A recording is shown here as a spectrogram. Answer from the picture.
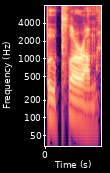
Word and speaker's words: bupleurum: There is also a substance called bupleurum. It's spelled Buplurum, bupleurum.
